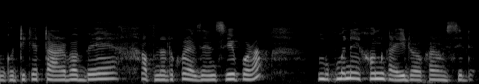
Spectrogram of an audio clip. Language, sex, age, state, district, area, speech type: Assamese, female, 18-30, Assam, Dibrugarh, rural, spontaneous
